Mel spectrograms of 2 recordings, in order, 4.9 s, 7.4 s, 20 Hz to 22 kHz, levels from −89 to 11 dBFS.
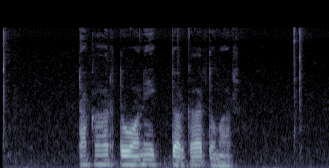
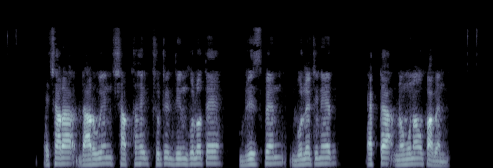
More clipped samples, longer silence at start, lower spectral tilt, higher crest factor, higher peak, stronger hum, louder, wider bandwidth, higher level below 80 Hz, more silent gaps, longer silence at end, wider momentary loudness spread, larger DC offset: neither; second, 0.05 s vs 0.65 s; about the same, -7 dB/octave vs -6.5 dB/octave; about the same, 20 dB vs 22 dB; second, -10 dBFS vs 0 dBFS; neither; second, -27 LUFS vs -22 LUFS; about the same, 11.5 kHz vs 11.5 kHz; first, -46 dBFS vs -62 dBFS; second, none vs 3.42-3.58 s, 5.14-5.48 s; second, 0.4 s vs 0.7 s; first, 17 LU vs 14 LU; neither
